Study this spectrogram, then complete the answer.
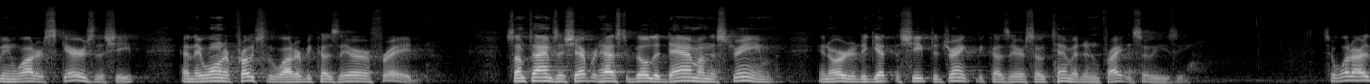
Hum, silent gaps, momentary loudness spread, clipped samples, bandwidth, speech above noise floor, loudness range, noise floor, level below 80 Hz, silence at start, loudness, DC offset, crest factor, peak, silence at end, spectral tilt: none; none; 12 LU; under 0.1%; 16 kHz; 35 dB; 8 LU; -57 dBFS; -64 dBFS; 0 s; -22 LUFS; under 0.1%; 22 dB; 0 dBFS; 0 s; -6.5 dB/octave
